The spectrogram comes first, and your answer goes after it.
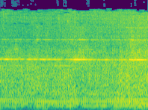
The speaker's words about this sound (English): All right, landing really good. Flying a long roll to the end.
